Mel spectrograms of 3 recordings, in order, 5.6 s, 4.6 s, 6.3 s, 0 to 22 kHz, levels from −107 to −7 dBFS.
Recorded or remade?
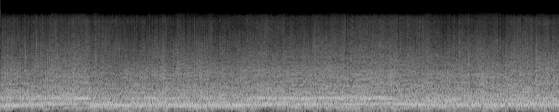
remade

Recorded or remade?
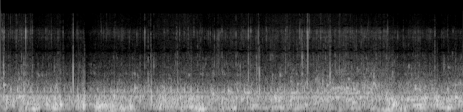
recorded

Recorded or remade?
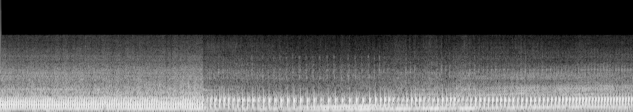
remade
